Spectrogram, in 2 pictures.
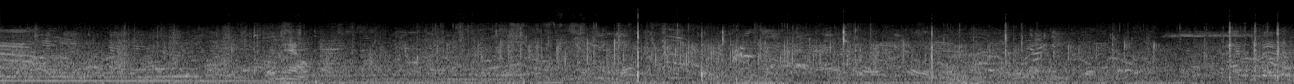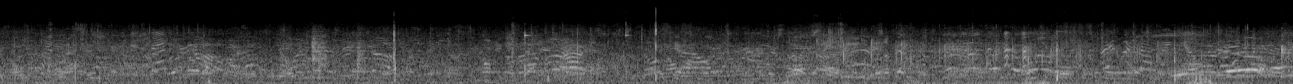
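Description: Several people talk and call out nearby, outdoors.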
